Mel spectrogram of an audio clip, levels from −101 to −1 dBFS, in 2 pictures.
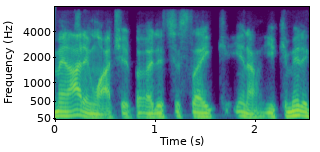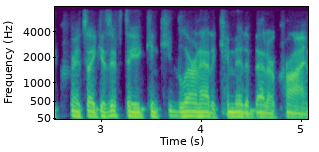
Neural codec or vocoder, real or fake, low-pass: none; real; 7.2 kHz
